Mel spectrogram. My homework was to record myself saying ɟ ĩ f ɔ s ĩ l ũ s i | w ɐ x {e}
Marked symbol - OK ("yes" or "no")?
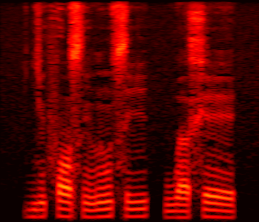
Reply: yes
